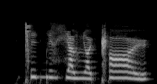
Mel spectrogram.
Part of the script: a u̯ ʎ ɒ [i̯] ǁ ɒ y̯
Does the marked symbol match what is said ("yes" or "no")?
no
